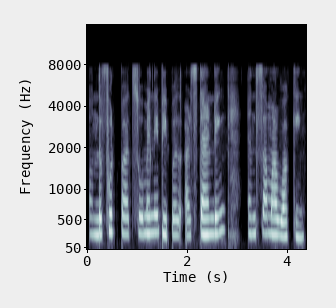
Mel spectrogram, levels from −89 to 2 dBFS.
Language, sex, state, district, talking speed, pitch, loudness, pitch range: English, female, Assam, Kamrup Metropolitan, 165 wpm, 265 Hz, -16 LUFS, 250-275 Hz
